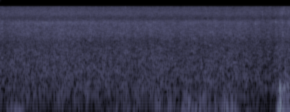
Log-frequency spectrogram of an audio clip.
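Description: Wind on the phone microphone: a faint, steady rush with uneven low rumbling.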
